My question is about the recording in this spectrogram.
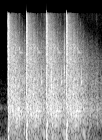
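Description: Four pistol shots in quick succession, evenly spaced, each with a sharp crack and an echoing tail that fades away after the last.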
